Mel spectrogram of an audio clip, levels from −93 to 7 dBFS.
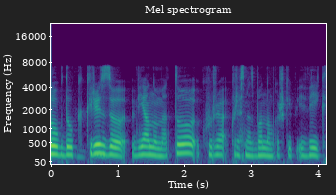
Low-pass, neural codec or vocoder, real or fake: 7.2 kHz; none; real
